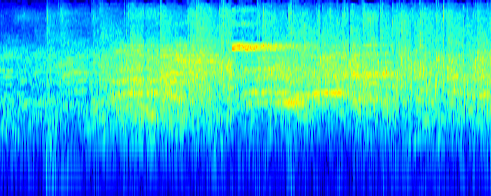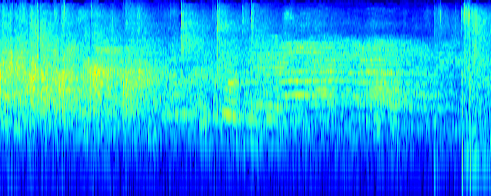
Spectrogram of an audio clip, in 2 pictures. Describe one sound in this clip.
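Young girls shout and cheer in a large echoing gym.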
